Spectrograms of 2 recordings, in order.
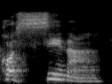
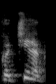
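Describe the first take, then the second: First: The word is said with a Spanish sound. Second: The word is said with an Italian-like sound. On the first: The speaker calls it right. "But cocina" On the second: The speaker calls it wrong. "it's important not to pronounce it as cochina. Muy italiano"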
